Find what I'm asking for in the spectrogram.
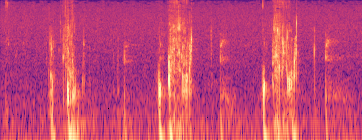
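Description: Three loud, wet gulps of water as a person drinks, spaced about a second apart, with quiet pauses between swallows and no talking.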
